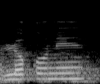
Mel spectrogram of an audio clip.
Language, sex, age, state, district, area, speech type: Gujarati, female, 18-30, Gujarat, Junagadh, rural, spontaneous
